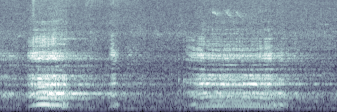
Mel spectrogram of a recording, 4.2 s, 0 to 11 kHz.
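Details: A red deer stag walking alone in a meadow at Weerterbos gives deep, hoarse rutting roars on 29 September 2011, while another stag with a herd of about 15 answers from the woods behind.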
